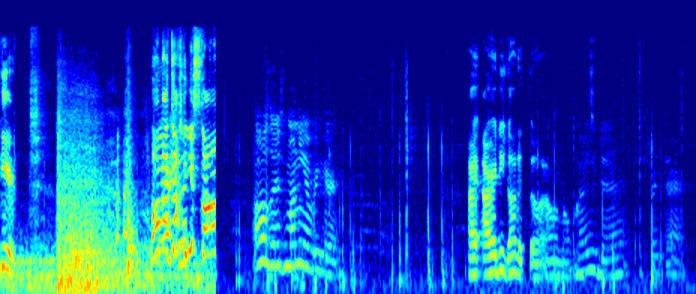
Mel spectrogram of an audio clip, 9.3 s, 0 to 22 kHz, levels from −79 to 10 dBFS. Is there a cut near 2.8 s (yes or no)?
yes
